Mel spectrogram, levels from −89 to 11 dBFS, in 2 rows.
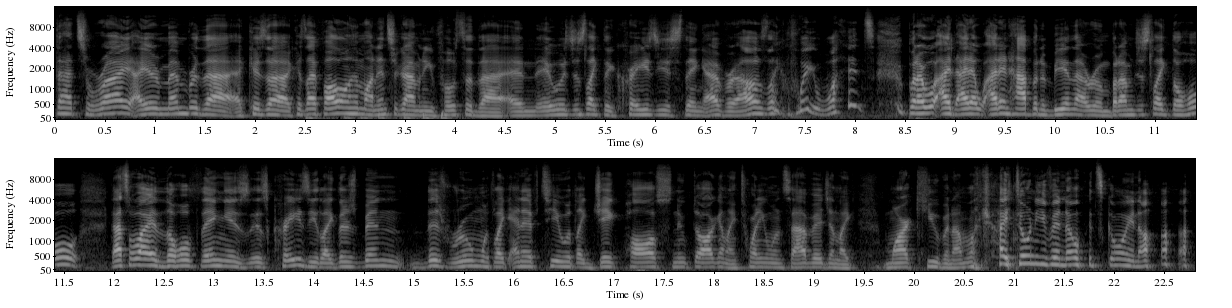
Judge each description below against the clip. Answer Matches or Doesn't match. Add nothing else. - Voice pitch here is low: Doesn't match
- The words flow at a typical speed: Doesn't match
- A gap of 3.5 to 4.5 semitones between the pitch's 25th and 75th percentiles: Matches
